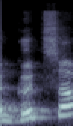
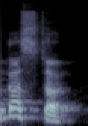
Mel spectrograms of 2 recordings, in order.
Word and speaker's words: Gusto: Is it meant to be Malo Gutso or Malo Gusto? He's got that wrong. Got me pronouncing Gutso, Malo Gusto.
